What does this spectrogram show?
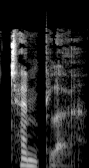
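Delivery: usual speaking voice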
